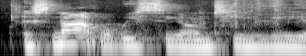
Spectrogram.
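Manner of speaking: ordinary talk, nothing marked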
